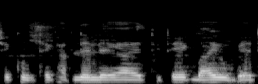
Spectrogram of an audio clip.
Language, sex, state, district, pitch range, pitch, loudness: Marathi, male, Maharashtra, Nagpur, 105-110 Hz, 110 Hz, -18 LUFS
